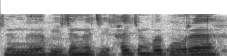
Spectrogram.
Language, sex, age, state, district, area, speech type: Bodo, female, 60+, Assam, Chirang, rural, spontaneous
